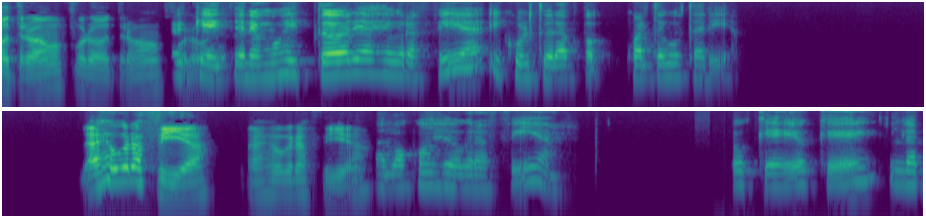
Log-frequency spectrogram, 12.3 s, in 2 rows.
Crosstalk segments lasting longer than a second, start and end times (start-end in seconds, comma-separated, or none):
none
